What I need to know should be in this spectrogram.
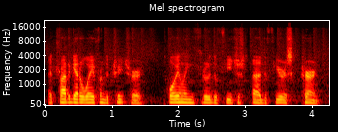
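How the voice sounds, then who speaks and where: A Filipino man streams as a VTuber, commenting live on his playthrough and reading visual novel text aloud in a medium-pitched, level voice. He's halting, thinks aloud, and stumbles over the lines. The audio is poor, with game music in the background.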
